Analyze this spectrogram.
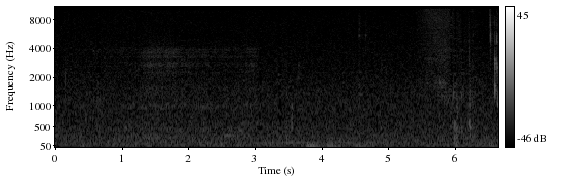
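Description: A man sips a drink up close.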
